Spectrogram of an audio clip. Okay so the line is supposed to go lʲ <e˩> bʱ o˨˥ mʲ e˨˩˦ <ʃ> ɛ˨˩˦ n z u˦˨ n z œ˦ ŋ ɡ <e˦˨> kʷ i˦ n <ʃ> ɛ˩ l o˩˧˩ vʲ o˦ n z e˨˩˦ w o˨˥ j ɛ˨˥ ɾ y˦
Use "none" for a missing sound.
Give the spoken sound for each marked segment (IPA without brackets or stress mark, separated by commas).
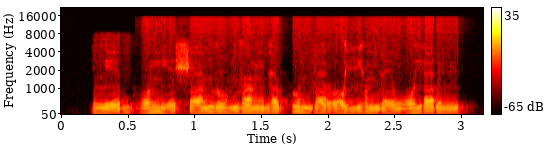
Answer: e˨˩˦, ʃ, ɛ˦˨, z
